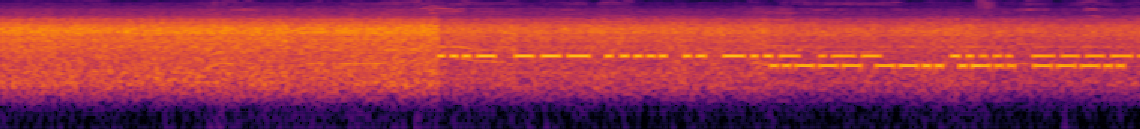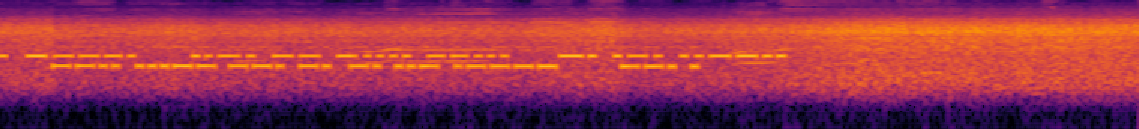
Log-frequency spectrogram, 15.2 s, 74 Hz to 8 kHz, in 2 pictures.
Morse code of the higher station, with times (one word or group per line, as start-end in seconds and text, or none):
2.9-5.9 VO5IXW
6.3-8.5 599
8.9-11.0 FM67
11.3-12.8 NR?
